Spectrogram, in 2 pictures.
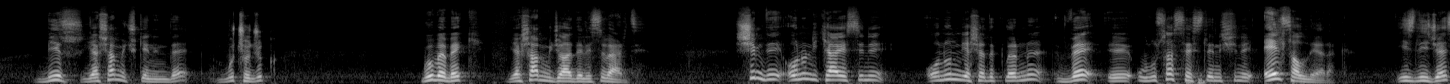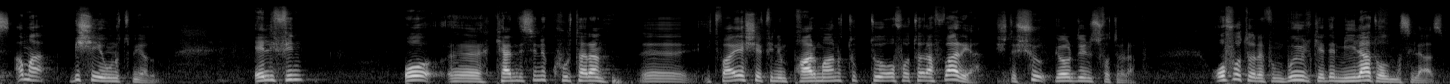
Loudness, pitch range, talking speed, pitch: -23 LUFS, 140-195 Hz, 105 wpm, 170 Hz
